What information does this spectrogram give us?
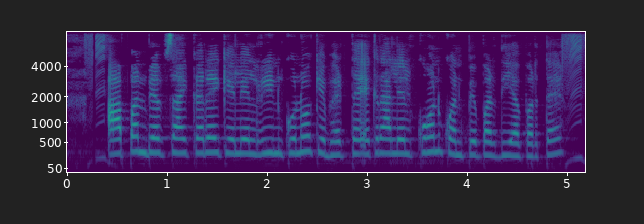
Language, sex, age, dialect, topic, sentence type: Maithili, female, 18-24, Angika, banking, question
